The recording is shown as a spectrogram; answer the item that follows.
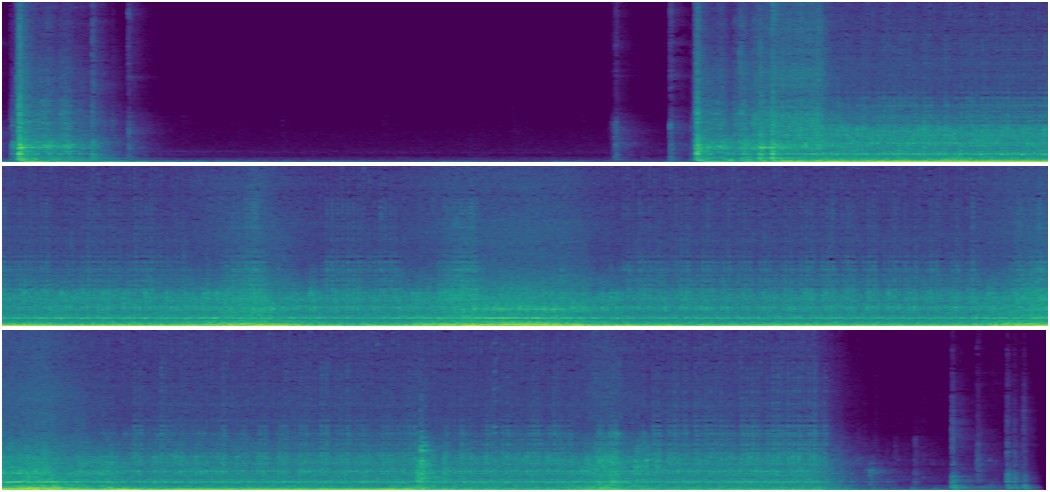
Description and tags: fork lift start and run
